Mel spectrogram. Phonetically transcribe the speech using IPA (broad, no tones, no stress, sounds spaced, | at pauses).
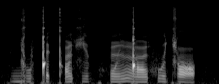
ɟ u ǃ ɪ kʼ ɔ̃ ç ɪ kʷʰ ĩ ŋ͡ǃ ɔ̃ xʷ ɜ c ɔ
